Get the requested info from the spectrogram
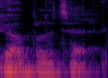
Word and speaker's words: Göbekli: Göbekli.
